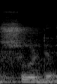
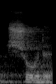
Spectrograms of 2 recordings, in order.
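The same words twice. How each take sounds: First: It is said in a British accent. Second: It is said in an American accent. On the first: "le britannique dit shoulder" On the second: "mais l'américain dit shoulder"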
